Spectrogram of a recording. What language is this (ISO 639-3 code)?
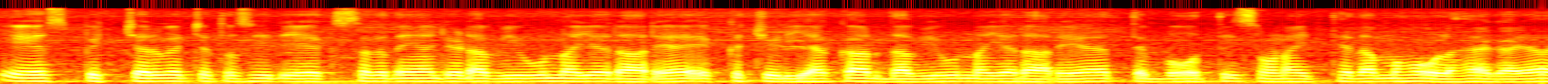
pan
